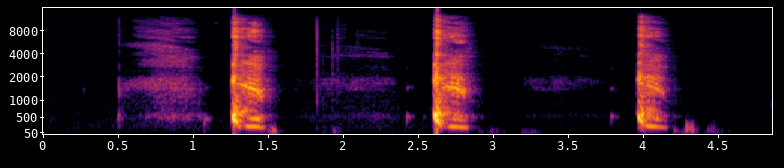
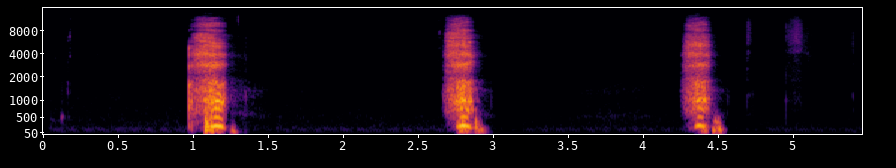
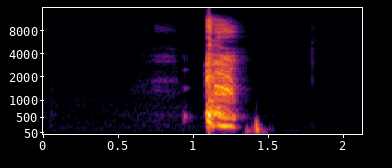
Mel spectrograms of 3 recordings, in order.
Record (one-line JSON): {"three_cough_length": "4.9 s", "three_cough_amplitude": 32768, "three_cough_signal_mean_std_ratio": 0.24, "exhalation_length": "5.5 s", "exhalation_amplitude": 26784, "exhalation_signal_mean_std_ratio": 0.24, "cough_length": "2.1 s", "cough_amplitude": 32768, "cough_signal_mean_std_ratio": 0.24, "survey_phase": "beta (2021-08-13 to 2022-03-07)", "age": "18-44", "gender": "Female", "wearing_mask": "No", "symptom_none": true, "symptom_onset": "4 days", "smoker_status": "Ex-smoker", "respiratory_condition_asthma": false, "respiratory_condition_other": false, "recruitment_source": "REACT", "submission_delay": "0 days", "covid_test_result": "Negative", "covid_test_method": "RT-qPCR", "influenza_a_test_result": "Negative", "influenza_b_test_result": "Negative"}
